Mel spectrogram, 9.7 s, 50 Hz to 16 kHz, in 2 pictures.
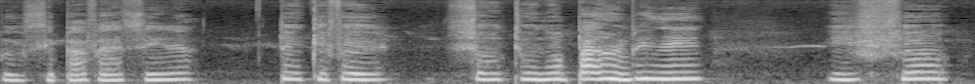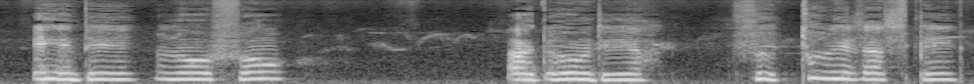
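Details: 28-year-old woman born with profound bilateral deafness, diagnosed around age 1, using cochlear implants after years of speech therapy until age 16; speech of a person with congenital profound deafness.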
